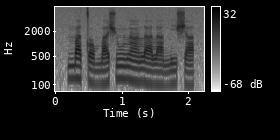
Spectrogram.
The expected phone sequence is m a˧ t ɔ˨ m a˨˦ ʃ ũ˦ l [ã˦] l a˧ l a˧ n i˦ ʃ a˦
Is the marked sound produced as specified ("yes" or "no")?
yes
